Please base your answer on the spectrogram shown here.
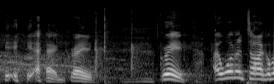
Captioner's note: applause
